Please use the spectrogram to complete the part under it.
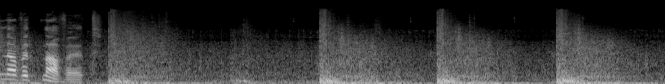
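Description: Tank cannons fire with loud, booming blasts.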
